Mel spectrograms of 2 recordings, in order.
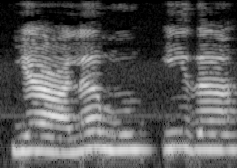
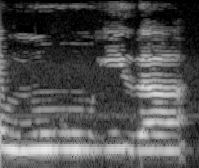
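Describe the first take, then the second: First: यालमू इज़ा with a short मू, no long वाव; correct short मू. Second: मू इज़ा with मू stretched into a long वाव; wrong drawn-out मू. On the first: Teacher models the right reading, slow and exact. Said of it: "यालमू ऐसे नहीं पढ़ना". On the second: Teacher imitates the student's error, stretched vowel. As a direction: drag मू out too long, the mistake. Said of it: "ऐसे नहीं करना". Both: Shown as a demonstration.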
